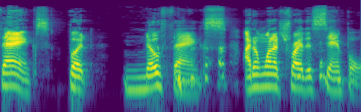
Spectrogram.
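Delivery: loud, slow, deliberate dismissive brush-off. Retelling how the doctor turns Kirk away, imitating a dismissive customer. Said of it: "like a customer, like, you're in customer service and the customer's like".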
